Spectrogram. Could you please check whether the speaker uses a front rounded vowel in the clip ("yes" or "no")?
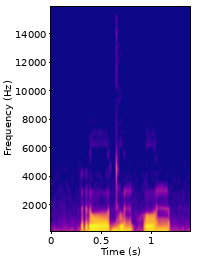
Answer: no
